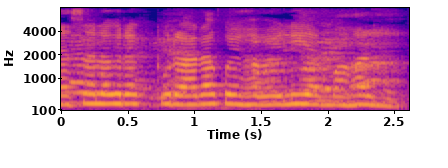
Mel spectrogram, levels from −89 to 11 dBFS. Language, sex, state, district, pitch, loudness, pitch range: Hindi, female, Jharkhand, Garhwa, 255 Hz, -13 LUFS, 245-270 Hz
